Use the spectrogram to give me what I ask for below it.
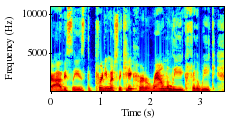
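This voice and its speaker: Over noticeable background noise, a woman talks very fast in an animated tone. Her pitch is fairly low, and her intonation is lively. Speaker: sports podcast host. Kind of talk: casual sports commentary podcast.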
